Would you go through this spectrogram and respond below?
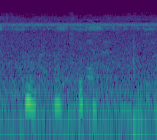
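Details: A baby rhinoceros trying to wake its dead mother gives short, low, moaning squeaks, about four in a second and a half. A sharp click follows, over a faint steady hum from insects.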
